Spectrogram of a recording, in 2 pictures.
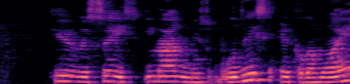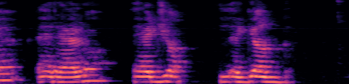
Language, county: Lithuanian, Klaipėda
